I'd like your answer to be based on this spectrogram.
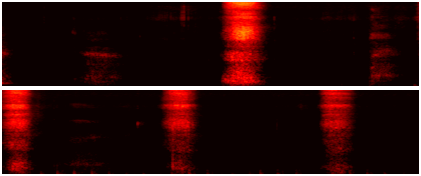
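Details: Sneezing bout: four sharp, explosive sneezes in quick succession, with sniffing and wet nasal sounds between them, in a quiet room.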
